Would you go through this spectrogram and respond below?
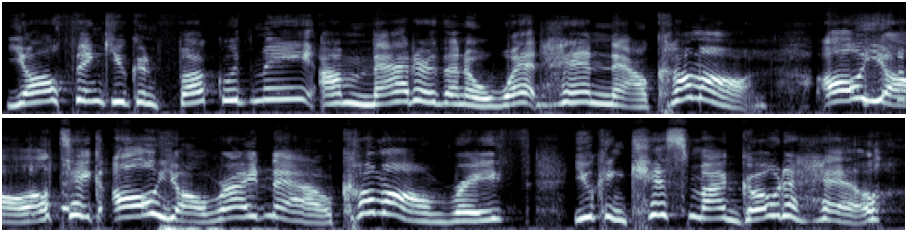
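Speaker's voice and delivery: loud, high-pitched Southern rant; furious Southern yell, daring all comers; yelling southern twang. Acted. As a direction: holler a challenge in a thick southern twang. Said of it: "we're yelling in, in southern twangs".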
